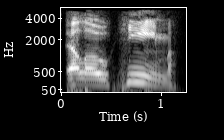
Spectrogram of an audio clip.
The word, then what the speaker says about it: Elohim: This word God that is translated there comes from the plural of the word God and is pronounced Elohim.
